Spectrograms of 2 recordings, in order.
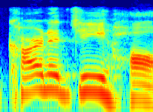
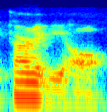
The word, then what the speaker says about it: Carnegie Hall: concerts um two shows at car um um carnagey Hall car Carnegie Carnegie Hall Carnegie Hall Carnegie Hall my bad my bad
